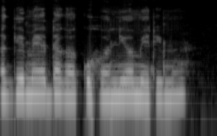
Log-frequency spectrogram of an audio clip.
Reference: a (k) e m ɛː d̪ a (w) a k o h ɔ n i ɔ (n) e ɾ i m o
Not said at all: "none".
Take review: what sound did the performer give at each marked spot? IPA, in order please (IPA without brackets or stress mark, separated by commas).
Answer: ɡ, ɣ, m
